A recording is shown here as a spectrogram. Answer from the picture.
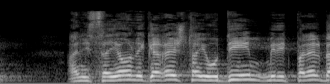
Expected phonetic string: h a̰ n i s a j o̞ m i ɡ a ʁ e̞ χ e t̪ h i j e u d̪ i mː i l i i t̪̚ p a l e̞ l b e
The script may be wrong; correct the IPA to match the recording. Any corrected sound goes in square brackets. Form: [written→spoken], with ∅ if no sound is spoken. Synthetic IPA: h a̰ n i s a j o̞ [m→n] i ɡ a ʁ e̞ [χ→ʃ] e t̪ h [i→a] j e u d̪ i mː i l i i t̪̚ p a l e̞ l b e

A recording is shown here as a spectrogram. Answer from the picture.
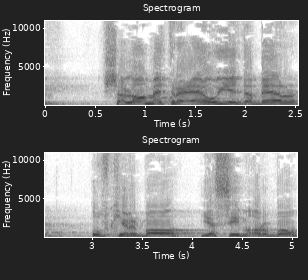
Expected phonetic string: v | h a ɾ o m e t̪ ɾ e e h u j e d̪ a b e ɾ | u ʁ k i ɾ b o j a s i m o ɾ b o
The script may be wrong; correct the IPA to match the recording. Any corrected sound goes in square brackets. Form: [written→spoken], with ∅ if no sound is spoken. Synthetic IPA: v | [h→ʃ] a [ɾ→l] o m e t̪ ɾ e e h u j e d̪ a b e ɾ | u [ʁ→v] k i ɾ b o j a s i m o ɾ b o

